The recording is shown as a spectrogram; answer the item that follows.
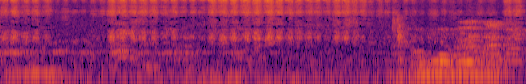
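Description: Coloured pencil shading on paper: a faint, steady scratchy rubbing of the pencil lead back and forth. Near the end a louder, briefly pitched sound rises over it.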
